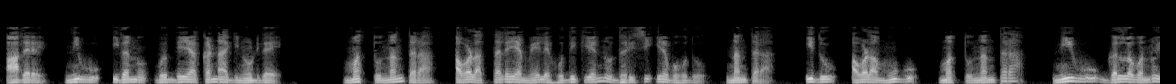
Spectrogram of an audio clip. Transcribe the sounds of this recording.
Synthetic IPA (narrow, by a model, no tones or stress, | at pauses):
aːd̪ɐɾe̞ | niːʋuid̪ɐnːuʋɾud̪ʱːɛjɐkɐɳːaːɡinoːɽid̪e̞ | mɐt̪ːunɐnt̪ɐɾɐ | ɐʋɐɭɐt̪ɐlɛjɐme̞ːle̞ɦod̪ikɛjɐnːud̪ʱɐɾisiʔiɾɐbɐɦud̪ṵ | nɐnt̪ɐɾɐ̰ | id̪uɐʋɐɭɐmuɡu | mɐt̪ːunɐnt̪ɐɾɐ | niːʋuɡɐlːɐʋɐnːu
